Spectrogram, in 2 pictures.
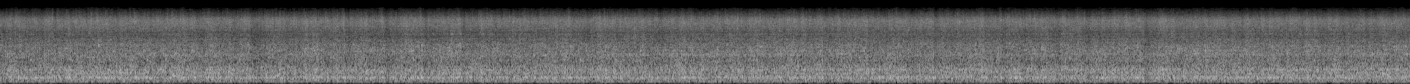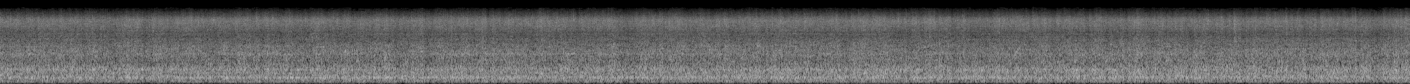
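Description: Wright R-1820 Cyclone radial engines of a B-17 bomber running steadily at low power on the ground during startup.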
